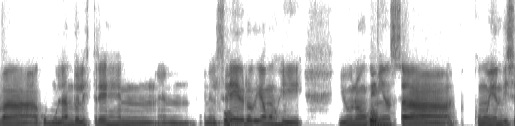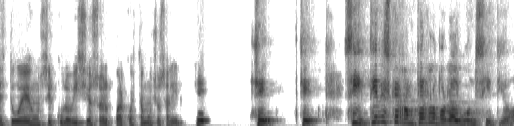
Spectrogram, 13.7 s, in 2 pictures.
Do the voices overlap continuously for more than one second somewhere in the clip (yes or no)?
no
